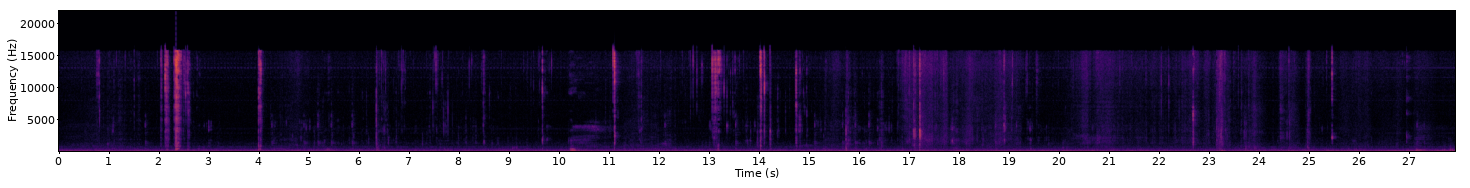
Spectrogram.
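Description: Close-miked chewing of spaghetti, with sharp clicks and scrapes of a metal fork against a clear plastic bowl, over a steady low hum.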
